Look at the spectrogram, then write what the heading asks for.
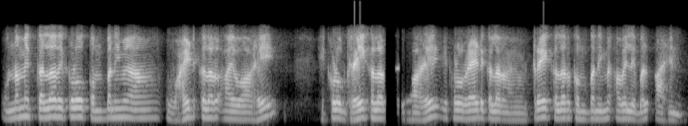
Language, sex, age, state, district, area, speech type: Sindhi, male, 30-45, Gujarat, Surat, urban, conversation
